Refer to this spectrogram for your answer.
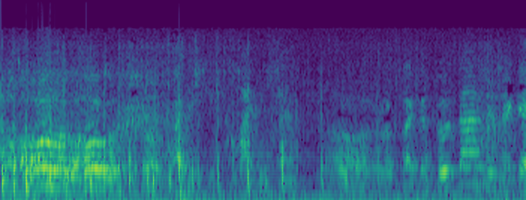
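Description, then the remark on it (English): Horses' hooves clip-clop in a steady, uneven rhythm as riders approach, clear, with men's voices speaking over the hoofbeats. “Get down off them horses.”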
